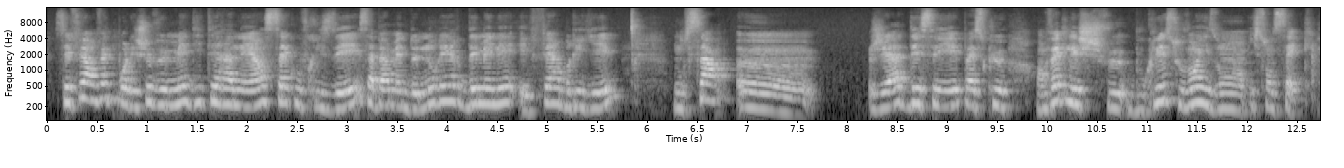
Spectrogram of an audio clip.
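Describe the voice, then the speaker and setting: A woman's voice: on the high side, moderate pace, distant mic. A woman beauty vlogger chatting casually to camera about her purchases, gushing over them and hesitating often. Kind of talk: casual haul chat to camera. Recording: roomy echo, voice a bit off-mic.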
